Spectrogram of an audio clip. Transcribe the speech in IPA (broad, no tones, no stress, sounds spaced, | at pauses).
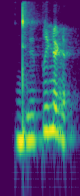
dʱ y p i ɳ ə ɳ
